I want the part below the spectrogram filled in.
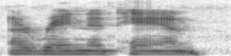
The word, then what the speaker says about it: orangutan: And he said, "It looked like a baby orangutan." And I was like, "Exactly." I know I didn't say that right. Orangutan. – Yeah, there's no G at the end.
